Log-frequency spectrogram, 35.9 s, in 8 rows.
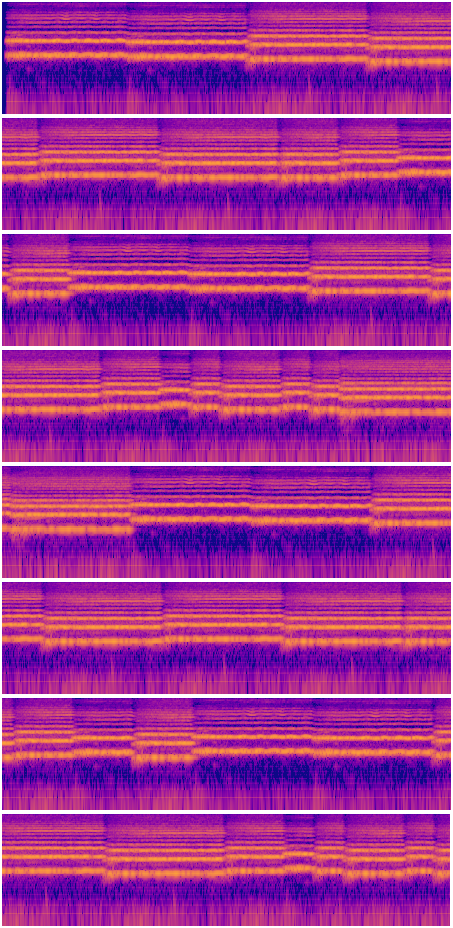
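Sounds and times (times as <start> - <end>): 
soprano singing an alleluia: 0.0 - 35.9.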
